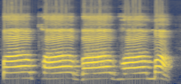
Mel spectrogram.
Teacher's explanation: तो ये जो प वर्ग के वर्ण होते हैं इनका उच्चारण होता है ओष्ठ से।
